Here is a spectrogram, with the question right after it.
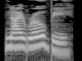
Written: nairobi

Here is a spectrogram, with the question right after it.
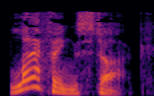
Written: laughingstock

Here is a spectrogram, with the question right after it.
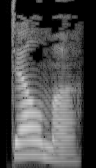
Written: delmi

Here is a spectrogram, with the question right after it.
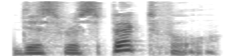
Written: disrespectful

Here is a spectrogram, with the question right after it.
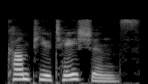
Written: computations

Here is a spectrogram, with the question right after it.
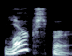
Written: larkspur

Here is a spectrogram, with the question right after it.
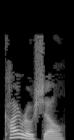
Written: cairoshell

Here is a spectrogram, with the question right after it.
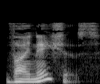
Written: vinaceous

